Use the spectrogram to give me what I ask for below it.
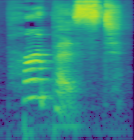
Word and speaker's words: purposed: Esse AD aí vão se transformar num som de T com a IPA, isso fica bem explicadinho, né? Você vê literalmente que no final vai ter um T mostrando essa pronúncia.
